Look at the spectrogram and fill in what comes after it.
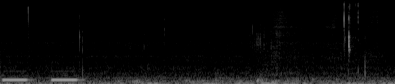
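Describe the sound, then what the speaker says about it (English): Two short, flat electronic phone beeps sound in quick succession at the start, followed by quiet rustling and faint background noise. "Not my phone beeping at me."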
